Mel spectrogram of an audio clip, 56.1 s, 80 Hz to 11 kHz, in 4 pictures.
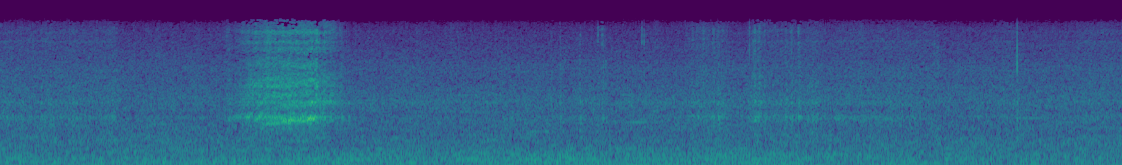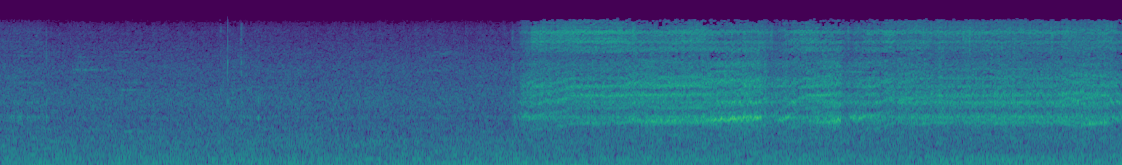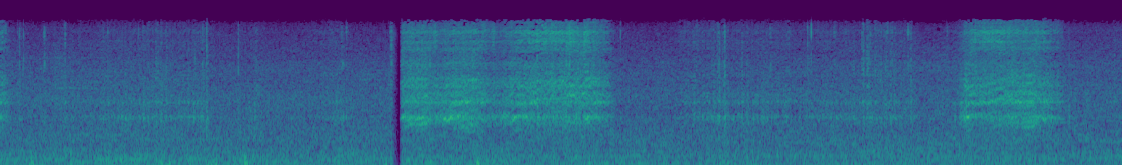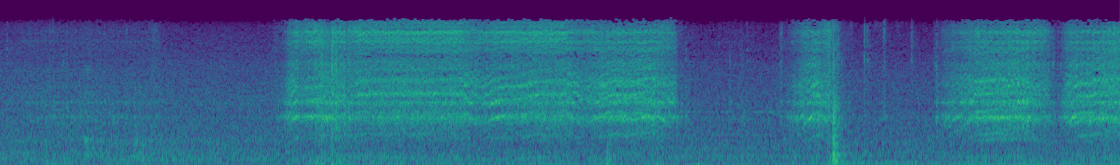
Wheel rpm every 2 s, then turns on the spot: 20, 30, 10, 0, 10, 20, 0, 10, 0, 0, 90, 110, 100, 100, 10, 10, 40, 80, 10, 20, 40, 20, 40, 150, 130, 30, 60, 100.
0-2 8-12 14-16 28-32 36-38 40-44 50-52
